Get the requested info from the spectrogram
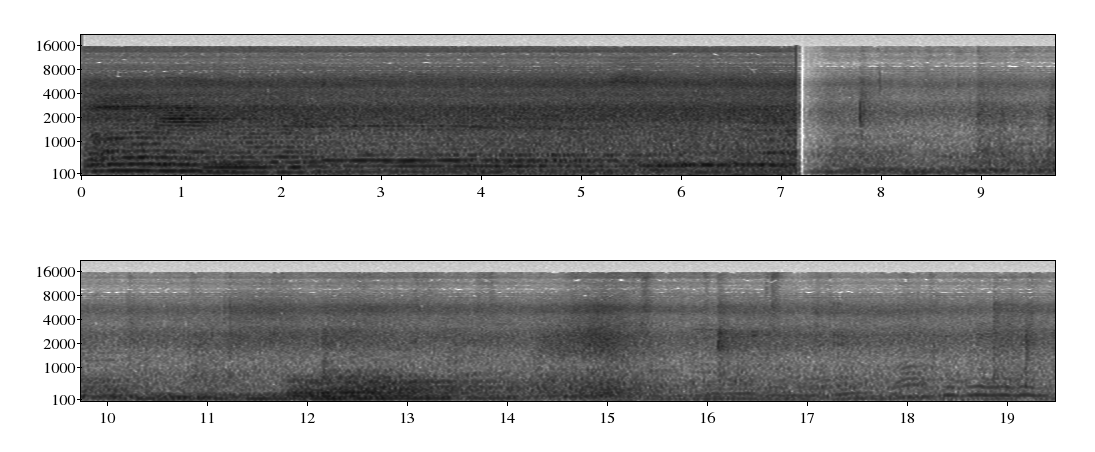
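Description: Group of voices singing a hymn in unison with long held notes. The singing cuts off suddenly about seven seconds in, and fainter, muddier singing follows.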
